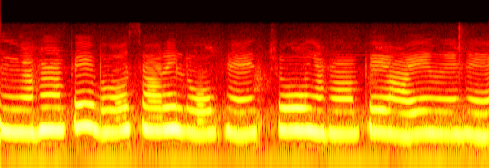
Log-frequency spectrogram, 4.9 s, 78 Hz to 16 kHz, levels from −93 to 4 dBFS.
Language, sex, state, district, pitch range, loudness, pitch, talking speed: Hindi, female, Chhattisgarh, Raipur, 235-260 Hz, -12 LUFS, 245 Hz, 145 wpm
